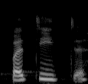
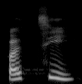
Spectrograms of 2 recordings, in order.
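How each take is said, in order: First: The final T is pronounced. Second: The final T is silent. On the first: The speaker calls it wrong. "most of the students say petite" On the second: The speaker calls it right. "No, this is petit"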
